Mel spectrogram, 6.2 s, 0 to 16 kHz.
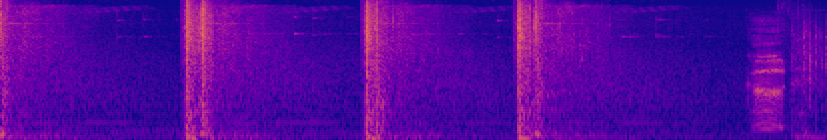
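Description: Weapon fire in Titanfall 2 booms out as three sharp, loud single shots spaced about a second apart, each with a short decaying tail, followed by a brief electronic warble at the end.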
